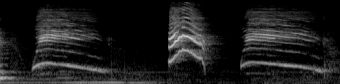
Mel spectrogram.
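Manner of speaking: very high squeaky wee; wee sound. Shown as a demonstration. Owner showing the parrot its wee sound, very high squeak. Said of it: "do you want to say wee one more time".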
